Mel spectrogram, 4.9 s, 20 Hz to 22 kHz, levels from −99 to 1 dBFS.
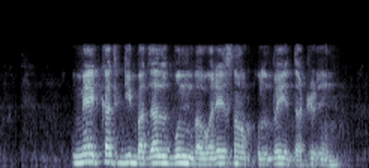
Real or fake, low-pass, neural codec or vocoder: fake; 7.2 kHz; codec, 16 kHz, 4.8 kbps, FACodec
